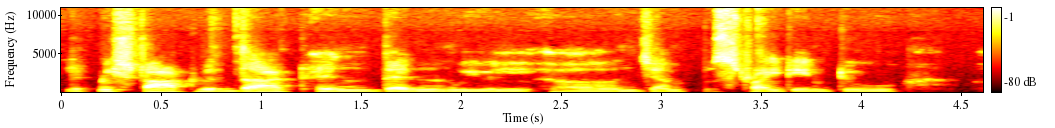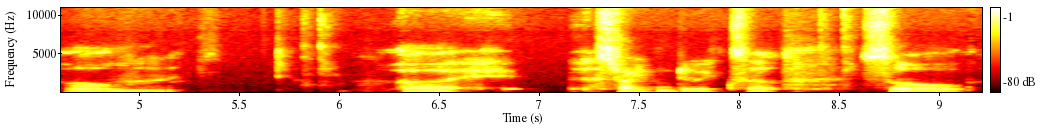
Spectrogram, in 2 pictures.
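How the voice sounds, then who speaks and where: A man's voice: on the low side, steady tone, slow, pauses often, a little mellow, rough recording. A man, hosting a live-streamed class from his home office, chatting to viewers with many fillers and restarts. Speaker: host and instructor.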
